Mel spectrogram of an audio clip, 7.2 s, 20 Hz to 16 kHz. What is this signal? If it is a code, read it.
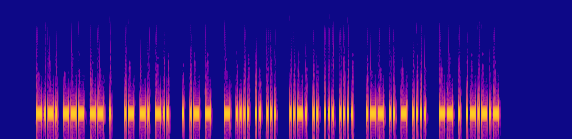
Morse code, heard as a keyed tone, about 52 wpm, 700 Hz. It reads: COME AND EAT THIS FISH WITH ME.
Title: Sentences from Top 1000 Words - Review Part 1 - 50wpm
